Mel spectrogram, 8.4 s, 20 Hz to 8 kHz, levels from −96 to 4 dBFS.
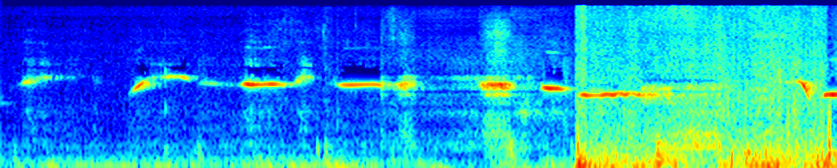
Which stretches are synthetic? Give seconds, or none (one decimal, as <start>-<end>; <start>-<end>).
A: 3.8-5.4; 6.4-7.2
